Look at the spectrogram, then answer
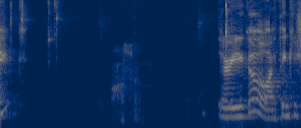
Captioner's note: mouse clicking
